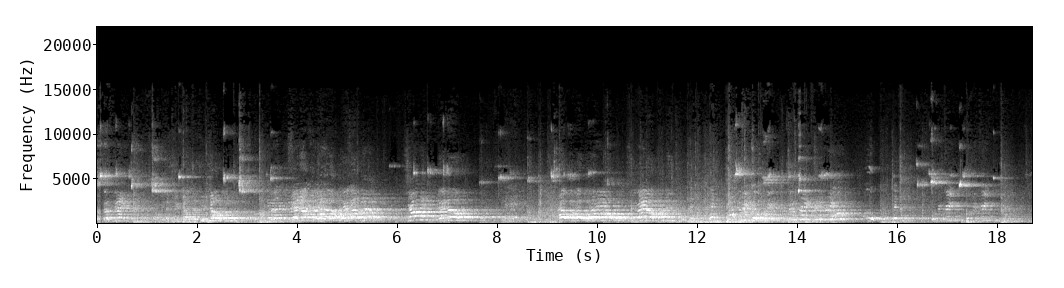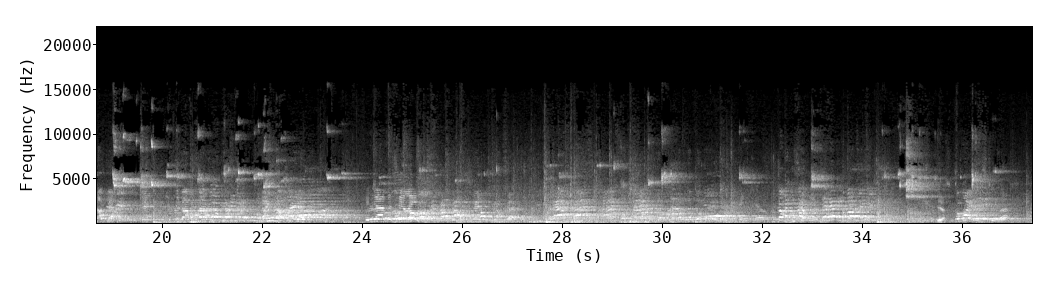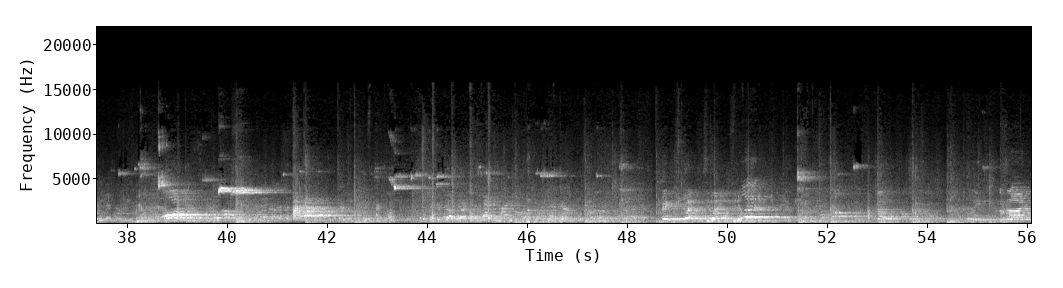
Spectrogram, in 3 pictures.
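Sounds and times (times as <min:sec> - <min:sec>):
people talking and calling: 0:00.0 - 0:55.8.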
